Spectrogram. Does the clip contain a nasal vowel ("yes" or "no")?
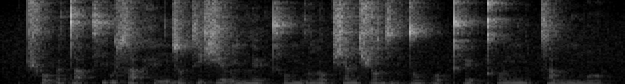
yes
